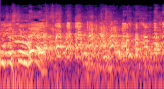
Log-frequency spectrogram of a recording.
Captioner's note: laugh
